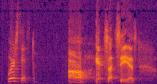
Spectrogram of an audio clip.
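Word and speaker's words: Worcester: something else too doc but it's spelled w r c e s t e r wor sest oh yes I see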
